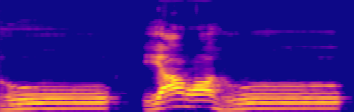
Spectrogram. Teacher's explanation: हा उल्टा पेश हु या राहू। इसको हू बारीक हा नहीं पढ़ेंगे, हू सीने से भारी आवाज निकालेंगे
